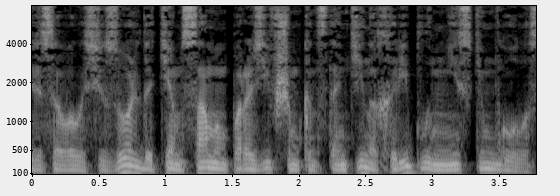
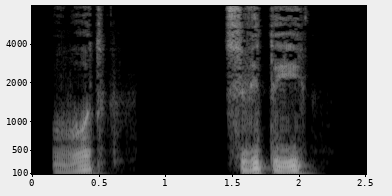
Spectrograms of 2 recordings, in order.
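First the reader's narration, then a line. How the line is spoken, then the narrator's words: Shocked, strained forced words. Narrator (Russian): с видимым усилием выдавил из себя шокированный кот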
